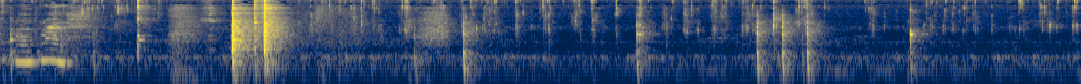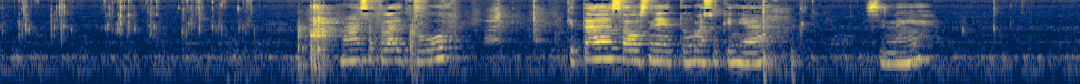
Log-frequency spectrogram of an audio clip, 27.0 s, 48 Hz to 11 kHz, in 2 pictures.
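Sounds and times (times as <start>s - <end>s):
wet food squishing: 0.0s - 17.2s, 23.1s - 24.4s, 25.2s - 26.6s
spoon scraping dish: 19.6s - 20.0s.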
